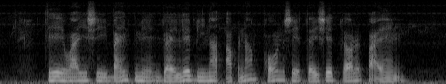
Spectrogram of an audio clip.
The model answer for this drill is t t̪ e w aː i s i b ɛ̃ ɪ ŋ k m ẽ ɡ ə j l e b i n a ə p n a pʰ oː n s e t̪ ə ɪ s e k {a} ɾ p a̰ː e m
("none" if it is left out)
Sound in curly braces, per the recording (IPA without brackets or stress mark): ə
